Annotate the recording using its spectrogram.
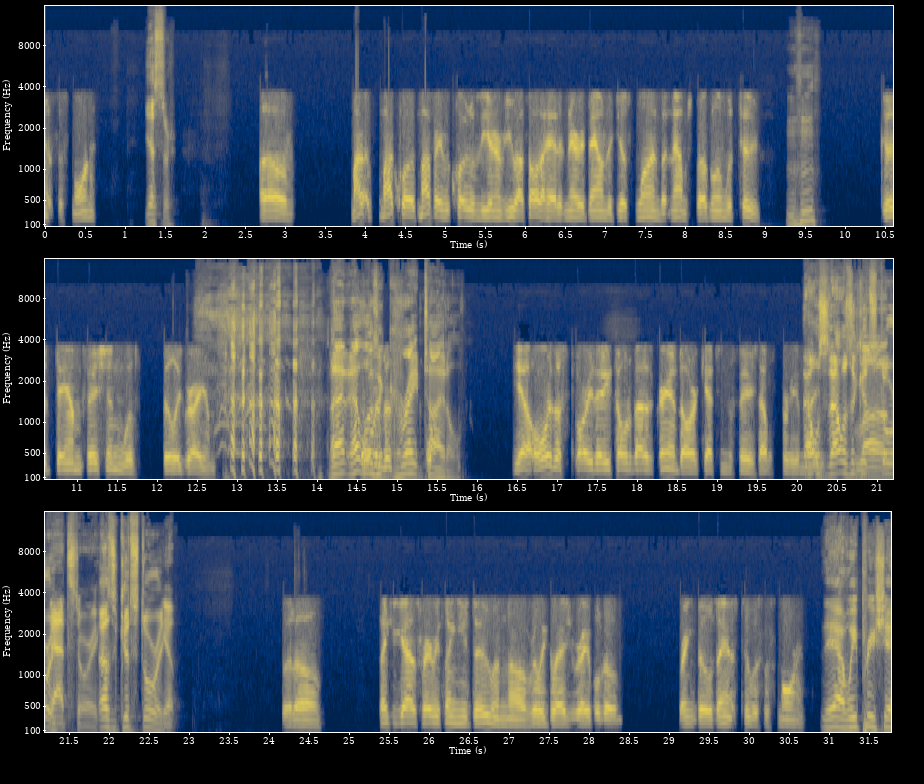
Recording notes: He did call in, though, and shared some cool stories about what he was seeing in the Keystone State.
